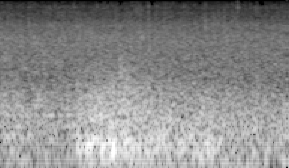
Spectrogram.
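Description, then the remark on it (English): Steady rain hisses throughout on a rainy day while a low, rolling rumble of thunder swells up partway through and lingers, fairly loud, with no voices present. “It was raining when she came by to talk.”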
